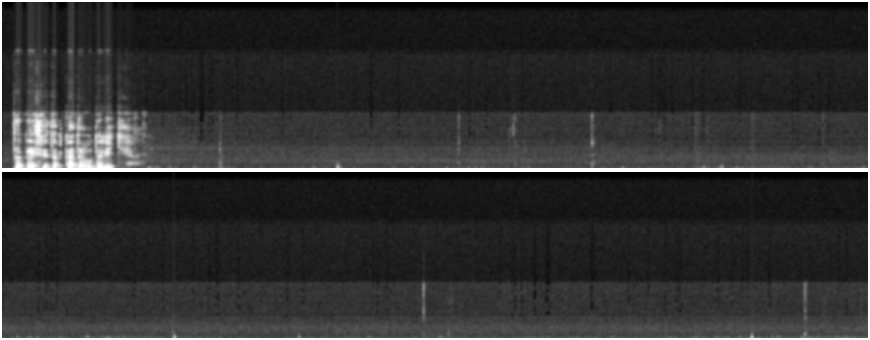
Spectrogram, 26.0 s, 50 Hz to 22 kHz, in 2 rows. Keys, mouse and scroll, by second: 1.3 Delete, 3.2 click, 7.3-7.7 scroll down 4, 7.7 middle click, 9.2-9.8 scroll up 3, 9.8 shift+middle click, 10.7 middle click, 12.3 click, 21.4 click, 25.5-25.9 scroll down 2.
